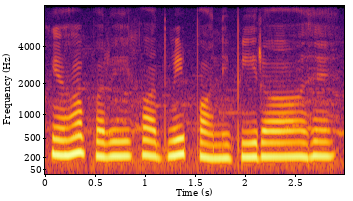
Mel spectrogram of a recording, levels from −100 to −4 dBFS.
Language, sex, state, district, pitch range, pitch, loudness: Hindi, female, Uttar Pradesh, Saharanpur, 210-230 Hz, 215 Hz, -12 LUFS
